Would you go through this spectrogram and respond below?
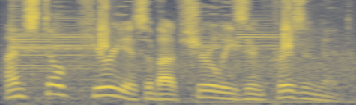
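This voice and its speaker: Polite, inquisitive male student, read by a man, mid pitch, audio-novel dialogue. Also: sing-song, brisk, background noise, natural voice. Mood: curious. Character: curious, polite young male university student.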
